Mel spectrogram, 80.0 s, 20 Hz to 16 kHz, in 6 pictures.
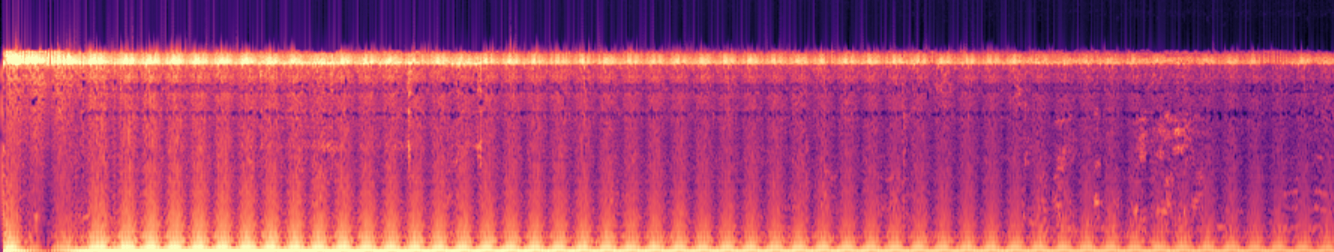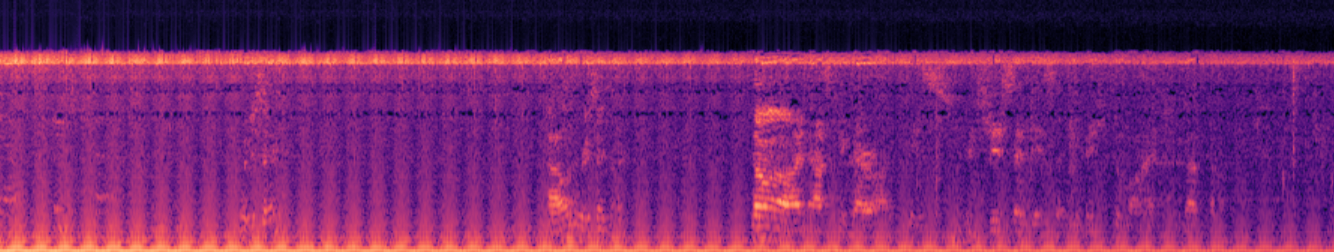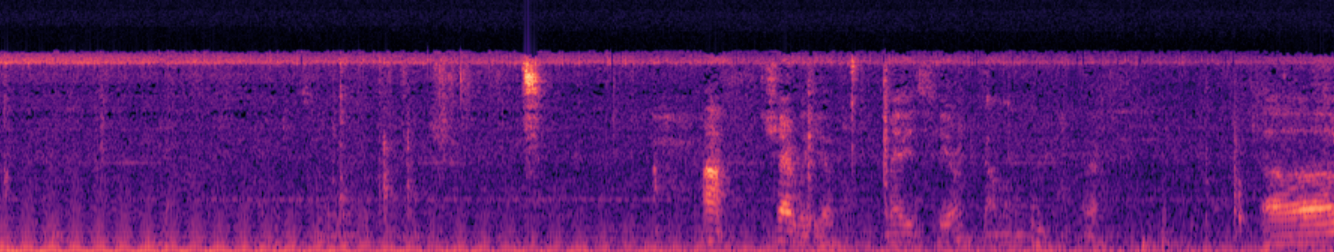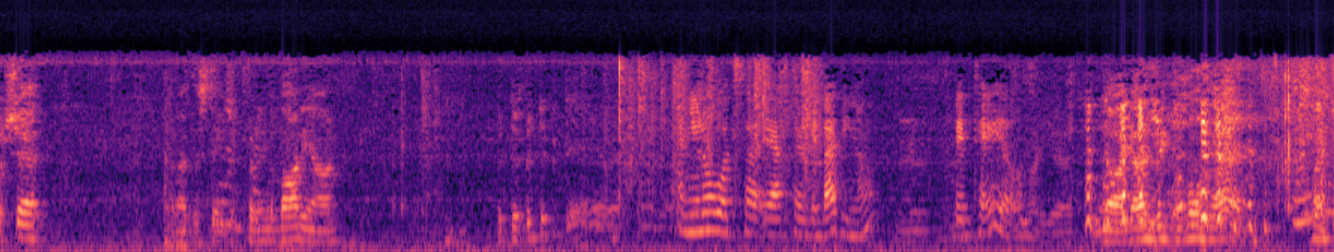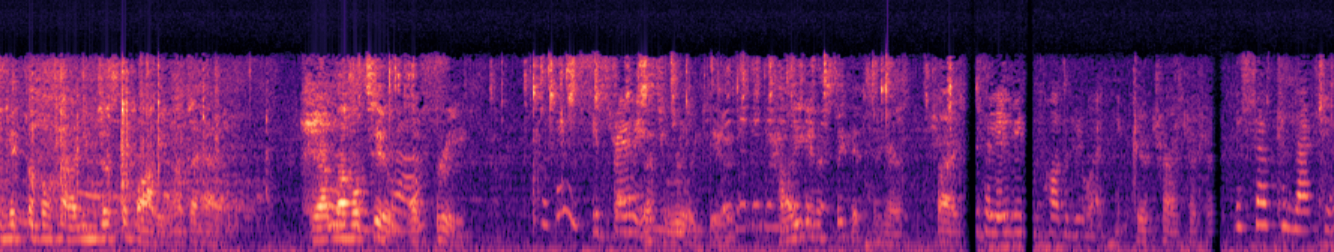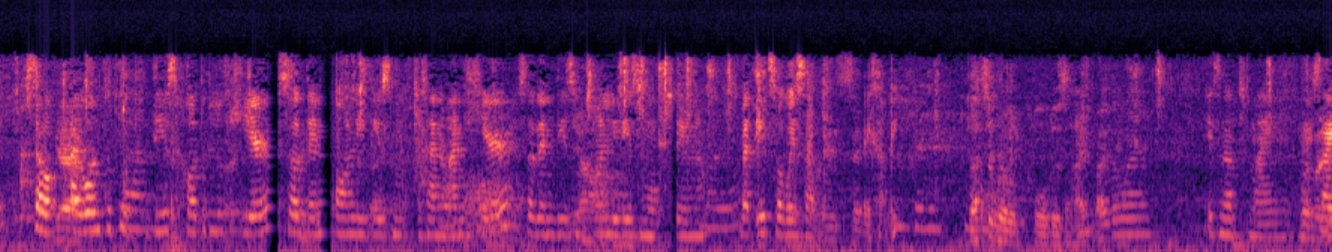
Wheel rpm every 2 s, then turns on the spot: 0, 0, 0, 0, 0, 0, 0, 0, 0, 0, 0, 0, 0, 0, 0, 0, 0, 0, 0, 0, 0, 0, 0, 0, 0, 0, 0, 0, 0, 0, 0, 0, 0, 0, 0, 0, 0, 0, 0, 0.
none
